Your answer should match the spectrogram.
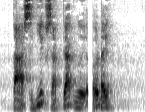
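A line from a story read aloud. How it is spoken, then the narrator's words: Loud roar. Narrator (Vietnamese): Chàng gầm to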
